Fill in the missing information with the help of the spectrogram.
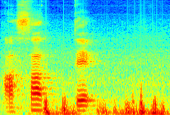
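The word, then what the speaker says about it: あさって: Two T, we separate the two T. The first T go with the first part. Pronounce together the first part. So you can see there's a SAT, right? Not Saturday, Sat. Sat. So asate. Yeah. So there's a pause in your breath in between the two T's.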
